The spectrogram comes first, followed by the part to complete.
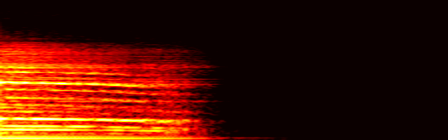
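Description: The song's final held chord on distorted electric guitar, with bass, ringing out and fading while sagging slightly in pitch, then cut off about a second in, leaving silence.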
